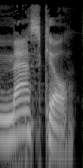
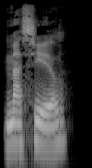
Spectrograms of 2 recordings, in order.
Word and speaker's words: Maschil: a maskil psalm, M-A-S-C-H-I-L, meaning that it is intended to instruct, maskil, or some pronounce it masil, means to instruct, comes from a word meaning to instruct, to impart understanding, and to promote piety and wisdom.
